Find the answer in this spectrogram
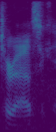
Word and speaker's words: Torrasque: I've always called you Tora because I don't really know how to pronounce it all the way, and I've never bothered to ask because I've never met you. So that's all right. It's just Torrasque, and online I mostly go by Tor.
